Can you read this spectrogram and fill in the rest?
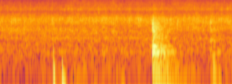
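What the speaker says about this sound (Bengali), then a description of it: "ভালো করে নাড়াচাড়া করে মিশিয়ে নেব।" Chili powder, turmeric, salt and tomato paste frying in a pan for a chicken pasta dish, a continuous hissing sizzle broken by a few sharp scraping strokes of a spoon stirring the mixture, with no voices.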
